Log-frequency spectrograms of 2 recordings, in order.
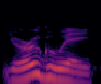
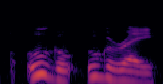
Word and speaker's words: Uruguay: knew this country you know I'm bad at pronunciations you are u-g-u-a-y what is that one let me huh Uruguay ugaree I don't know why I'm having Uruguay yeah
